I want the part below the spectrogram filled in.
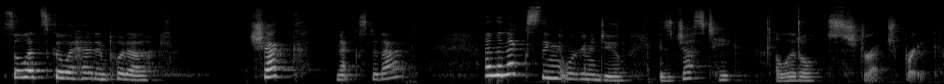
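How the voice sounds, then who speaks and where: A woman hosting storytime for young children, speaking in a playful, expressive, simple way as she guides and reads aloud. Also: mid-range voice, echoey room, slight background noise.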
